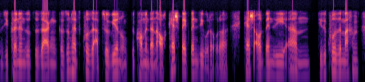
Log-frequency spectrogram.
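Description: A man speaks at a fairly quick pace in a fairly low voice. His intonation is flat and monotone. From Swabia, southern Germany (Ulm). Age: 30s. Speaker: insurance executive. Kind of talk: interview. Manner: hesitant, many fillers.

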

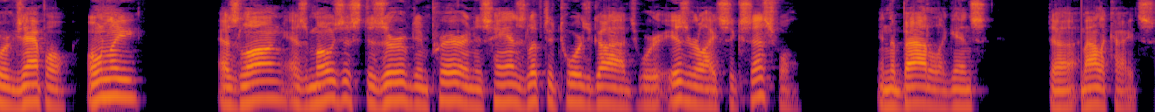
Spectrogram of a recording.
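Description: The recording is very clean with a silent background. A man with an ordinary speaking voice talks at medium pitch and a moderate pace, his intonation fairly even. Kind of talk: teaching sermon-style talk on prayer. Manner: earnest, instructive, explanatory.

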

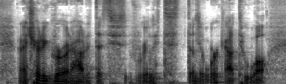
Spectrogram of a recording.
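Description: This man talks at a very fast pace with a Chicago accent. The recording is very clean and the background silent. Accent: Chicago-area American. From northern Illinois, Lake County. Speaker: civil rights attorney and podcast host. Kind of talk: monologue commentary.

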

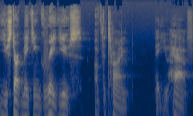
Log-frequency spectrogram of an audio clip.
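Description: A man talks with a fairly low pitch and a somewhat breathy sound. The recording is very clean, with a silent background. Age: 40s. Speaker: podcast host. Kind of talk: solo podcast monologue.

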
